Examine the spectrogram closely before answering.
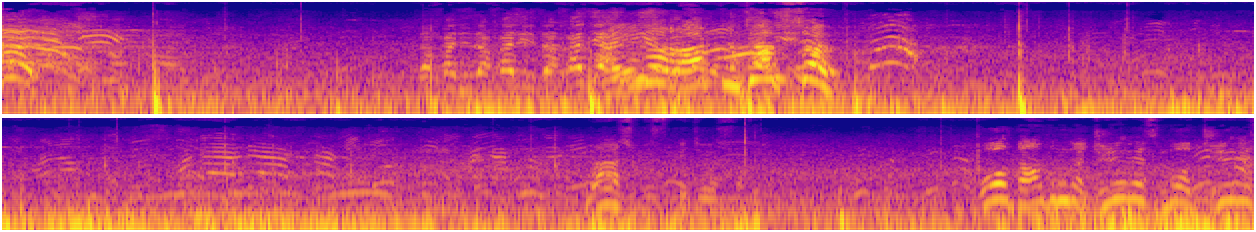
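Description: Young children shout excitedly outdoors.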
